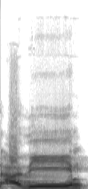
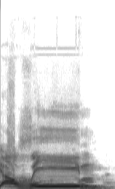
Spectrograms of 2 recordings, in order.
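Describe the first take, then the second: First: The z sound is light and thin. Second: The z sound is heavy and thick. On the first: The speaker calls it wrong. "bukan azim" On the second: The speaker calls it right. "yang harus tebal, ... tapi azim"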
